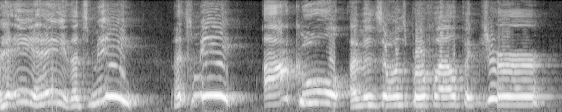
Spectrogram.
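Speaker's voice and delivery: host shouting with delight at chat's profile picture, thrilled high yell; excited high yelp. Real, not acted. Host spotting himself in a viewer's picture, delighted shout.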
